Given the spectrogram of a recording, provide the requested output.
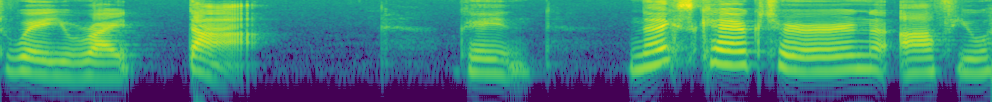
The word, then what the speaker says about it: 大: Okay, it means pronounced as 大.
